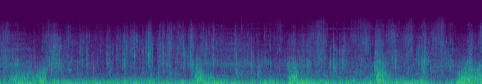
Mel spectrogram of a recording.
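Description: Wind buffeting the microphone, with water sloshing against a kayak's hull in five separate swells.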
